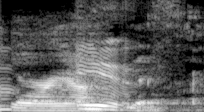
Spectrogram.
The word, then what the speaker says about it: acharya: Yeah, acharya.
